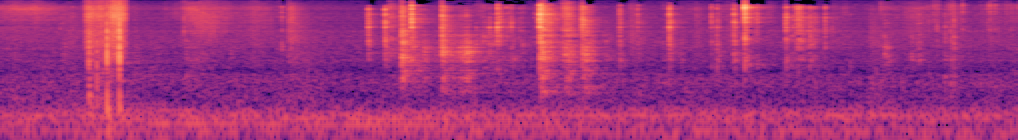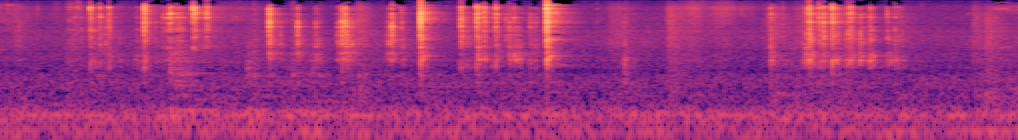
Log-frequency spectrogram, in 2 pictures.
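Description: A small metal wrench and steel bolts and nuts clinking and clicking against a metal bicycle sprocket as its mounting bolts are fitted and tightened: scattered sharp clinks, some in quick runs, over a faint steady low hum.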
